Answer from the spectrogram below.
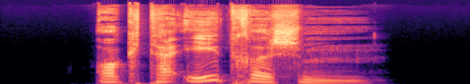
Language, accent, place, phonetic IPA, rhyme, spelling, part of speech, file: German, Germany, Berlin, [ɔktaˈʔeːtʁɪʃm̩], -eːtʁɪʃm̩, oktaetrischem, adjective, De-oktaetrischem.ogg
- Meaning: strong dative masculine/neuter singular of oktaetrisch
